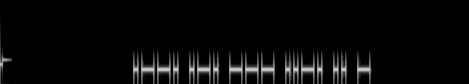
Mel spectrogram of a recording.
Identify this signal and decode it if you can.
Morse code, heard as a keyed tone, about 30 wpm, 700 Hz. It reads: PROFIT
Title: Top 751-1000 Words 30wpm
